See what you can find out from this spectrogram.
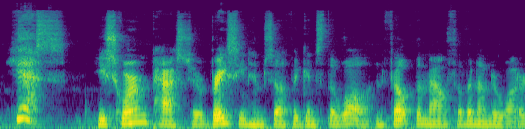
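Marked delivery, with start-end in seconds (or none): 0.1-0.7 put-on young woman's voice. A narrator's reading. Gisbella voiced.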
